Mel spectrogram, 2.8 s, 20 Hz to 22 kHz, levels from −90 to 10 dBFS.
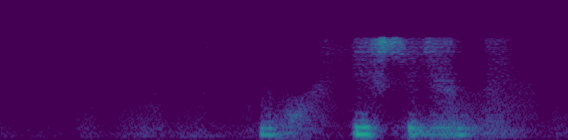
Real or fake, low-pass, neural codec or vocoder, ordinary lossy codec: fake; 7.2 kHz; codec, 44.1 kHz, 0.9 kbps, DAC; none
